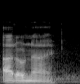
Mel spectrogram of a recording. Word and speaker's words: Adonai: Hashem, or when we read Torah and pray, it is pronounced Adonai.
